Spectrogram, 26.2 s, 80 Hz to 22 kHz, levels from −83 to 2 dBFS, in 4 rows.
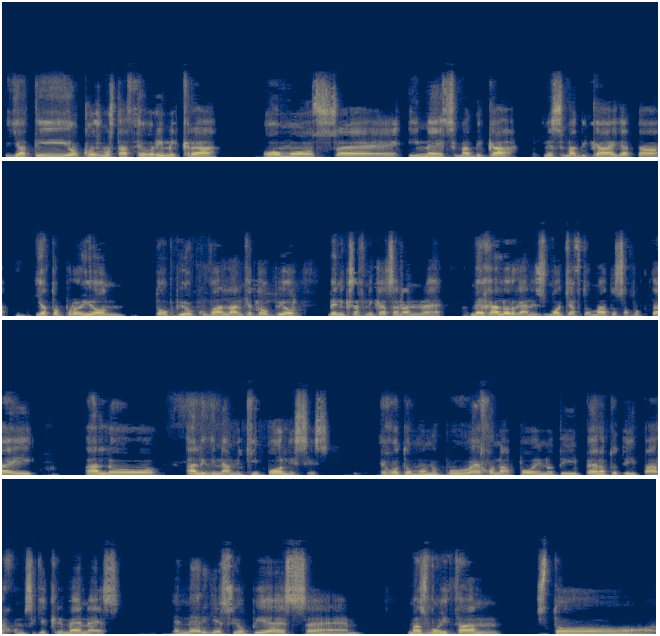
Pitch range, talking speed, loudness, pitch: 150-185 Hz, 135 wpm, -25 LUFS, 170 Hz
